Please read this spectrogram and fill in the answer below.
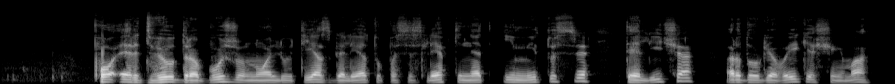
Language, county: Lithuanian, Vilnius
